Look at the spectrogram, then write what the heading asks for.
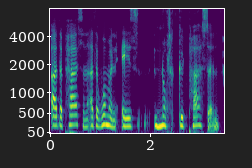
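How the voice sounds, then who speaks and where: A woman's voice: medium pitch, steady tone, normal speed, darkish tone, dry recording, studio quality. A middle-aged woman hosting a podcast, telling stories in a chatty way with many fillers and restarts. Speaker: podcast host. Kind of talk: casual chat.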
